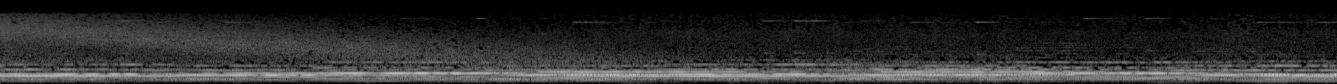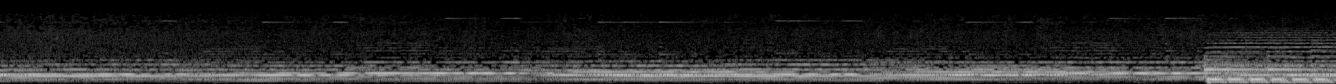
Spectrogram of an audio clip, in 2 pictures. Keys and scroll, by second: 9.1 b.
